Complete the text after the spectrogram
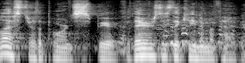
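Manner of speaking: soft-spoken, hushed, soft-talker voice. Reading the Beatitudes the way we imagine Jesus: soft-talker Jesus voice. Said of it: "soft talker Jesus".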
